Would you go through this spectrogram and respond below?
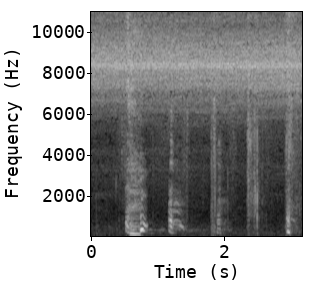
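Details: Woman whose body is weakened by illness in a coughing fit outdoors: a run of about five short, harsh, throat-clearing coughs over steady insect noise.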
